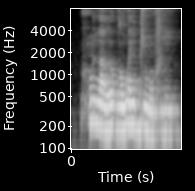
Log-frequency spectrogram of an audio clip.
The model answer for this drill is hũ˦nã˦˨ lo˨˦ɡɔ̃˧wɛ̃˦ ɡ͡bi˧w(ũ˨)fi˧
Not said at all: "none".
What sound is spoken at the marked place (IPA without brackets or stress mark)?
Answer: ũ˨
